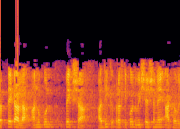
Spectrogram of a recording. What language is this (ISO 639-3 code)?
mar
